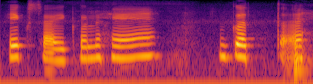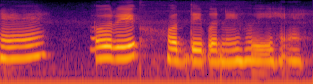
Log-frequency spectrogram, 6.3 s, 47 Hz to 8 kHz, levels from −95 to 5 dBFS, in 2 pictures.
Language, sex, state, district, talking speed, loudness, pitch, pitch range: Hindi, female, Uttar Pradesh, Saharanpur, 105 wpm, -19 LUFS, 230 Hz, 200-245 Hz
